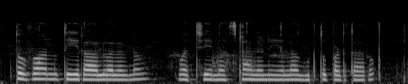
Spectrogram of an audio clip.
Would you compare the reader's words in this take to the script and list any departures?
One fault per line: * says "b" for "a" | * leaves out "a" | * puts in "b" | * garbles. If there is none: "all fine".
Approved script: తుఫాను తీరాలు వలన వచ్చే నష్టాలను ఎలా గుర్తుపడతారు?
all fine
